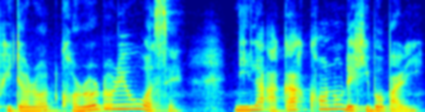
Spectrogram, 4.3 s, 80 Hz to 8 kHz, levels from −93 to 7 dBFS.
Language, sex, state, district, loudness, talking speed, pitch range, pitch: Assamese, female, Assam, Kamrup Metropolitan, -17 LUFS, 115 wpm, 235-275 Hz, 245 Hz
